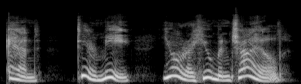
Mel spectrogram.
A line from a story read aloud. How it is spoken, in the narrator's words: it cried out in a voice of delight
